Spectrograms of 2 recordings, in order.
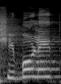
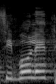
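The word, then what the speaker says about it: שיבולת: கேட்பார்கள் அவன் அல்ல என்றால் நீ ஷிபோலேத் என்று சொல் என்பார்கள் அப்பொழுது அவன் அப்படி உச்சரிக்க கூடாமல் சிபோலேத் என்பான் அப்பொழுது அவனை பிடித்து யோர்தான்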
